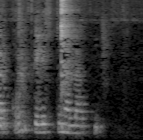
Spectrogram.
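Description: Speech: a voice talking for about a second and a half, then quiet.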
